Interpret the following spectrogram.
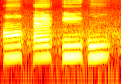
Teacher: अनुनासिक स्वर, जिनके उच्चारण में कोवा बीच में लटकता रहता है, अतः हवा का कुछ अंश नाक से भी निकलता है। हिंदी में जैसे आ, ए, ई, ऊ आदि स्वर ऐसे ही हैं।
